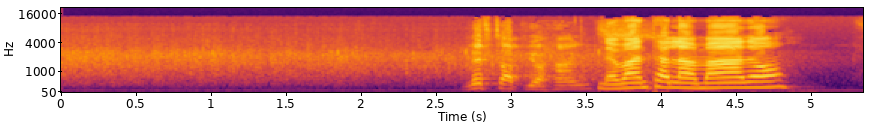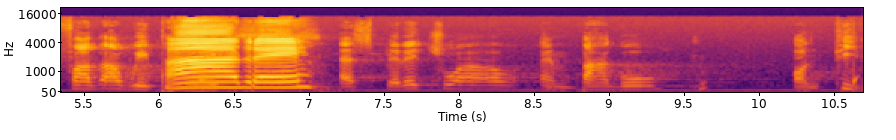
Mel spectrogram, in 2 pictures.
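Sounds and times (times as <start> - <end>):
congregation applauding at a worship service: 0.0 - 3.9
speech: 2.7 - 9.4, 10.2 - 10.6.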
